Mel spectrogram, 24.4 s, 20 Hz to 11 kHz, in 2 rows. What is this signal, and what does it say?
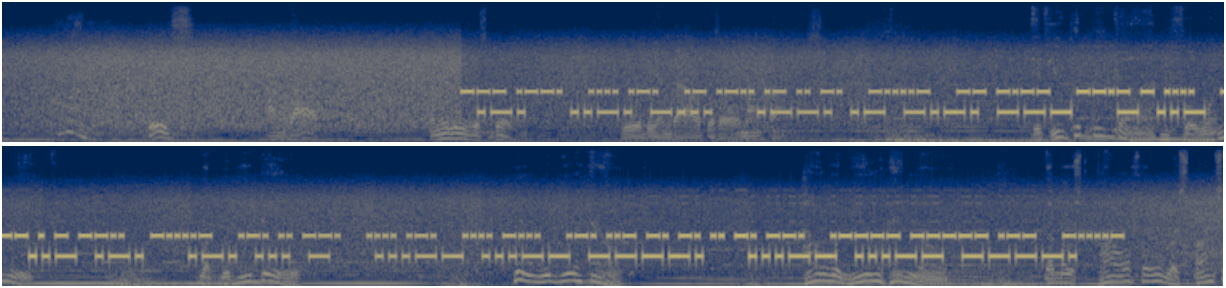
Morse code, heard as two keyed tones, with radio static. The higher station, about 30 wpm, 1250 Hz: OP HR ALAIN - MY QTH METZ - RIG HR HB RUNNING 10W -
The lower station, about 18 wpm, 740 Hz: R FB PACO TU UR RST 339 339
